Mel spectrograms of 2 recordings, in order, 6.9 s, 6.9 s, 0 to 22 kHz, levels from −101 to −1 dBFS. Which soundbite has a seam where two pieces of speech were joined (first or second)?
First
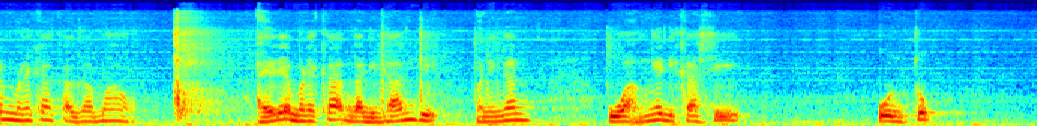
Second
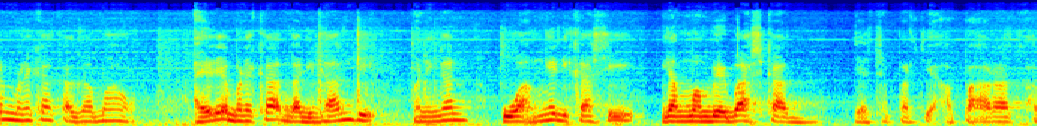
second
